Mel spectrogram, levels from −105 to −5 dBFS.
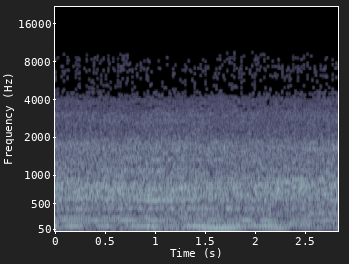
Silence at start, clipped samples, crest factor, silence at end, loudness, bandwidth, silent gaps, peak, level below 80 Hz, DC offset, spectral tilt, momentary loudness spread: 0 s; under 0.1%; 12 dB; 0 s; -41 LUFS; 9.4 kHz; none; -28 dBFS; -52 dBFS; under 0.1%; -5.5 dB/octave; 1 LU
